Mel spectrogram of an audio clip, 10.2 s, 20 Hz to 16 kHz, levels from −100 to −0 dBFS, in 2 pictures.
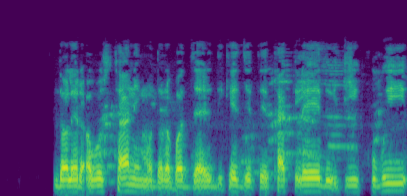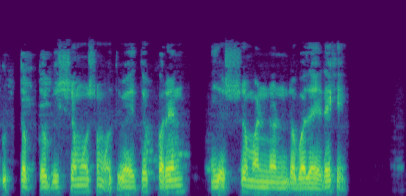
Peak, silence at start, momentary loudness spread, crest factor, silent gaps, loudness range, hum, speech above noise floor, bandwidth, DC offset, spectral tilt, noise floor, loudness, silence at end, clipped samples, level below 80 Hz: -2 dBFS; 0.7 s; 7 LU; 16 dB; none; 3 LU; none; over 73 dB; 7 kHz; under 0.1%; -6.5 dB/octave; under -90 dBFS; -18 LUFS; 0.75 s; under 0.1%; -60 dBFS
